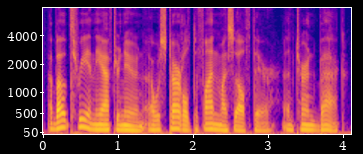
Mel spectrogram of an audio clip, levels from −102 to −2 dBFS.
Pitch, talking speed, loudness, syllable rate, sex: 115 Hz, 220 wpm, -19 LUFS, 5.7 syllables/s, male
